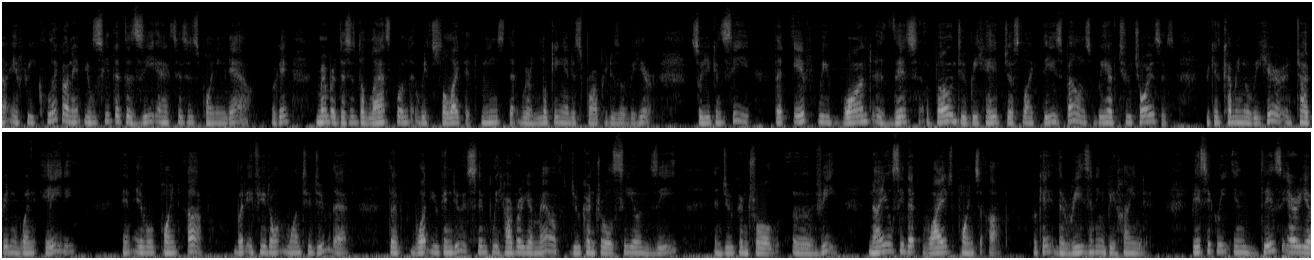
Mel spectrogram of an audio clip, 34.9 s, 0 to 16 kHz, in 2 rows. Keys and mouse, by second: 0.6 shift+right click, 10.2 shift+middle click, 16.1 click, 17.5 KP_1, 17.9 KP_0, 18.4 Return, 18.4 KP_Enter, 21.5 click, 22.6 KP_0, 22.8 Return, 22.8 KP_Enter, 26.0 ctrl+c, 28.4 ctrl+v, 31.1 shift+middle click.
